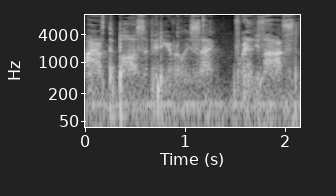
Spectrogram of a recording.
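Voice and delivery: fast, hurried, unvoiced whisper.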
